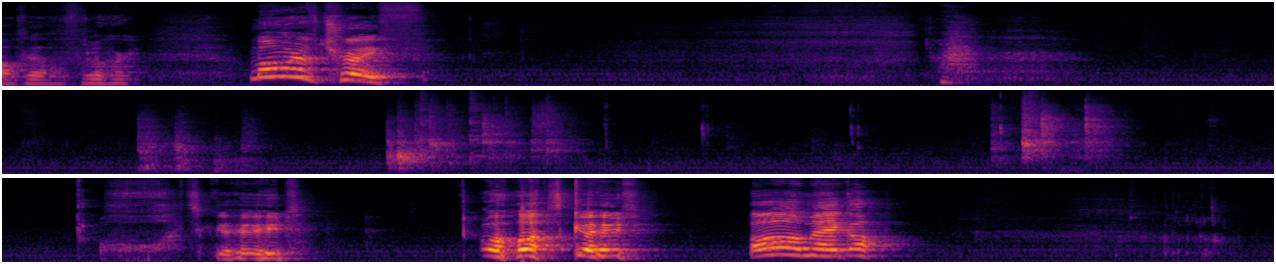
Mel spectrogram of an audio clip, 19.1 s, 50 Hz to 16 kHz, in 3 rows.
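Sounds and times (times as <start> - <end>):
man slurping coffee: 18.2 - 19.0.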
